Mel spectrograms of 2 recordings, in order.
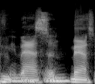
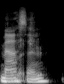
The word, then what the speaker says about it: Masson: I forget how to pronounce his name, but Masson. – Thank you. – Or Mason. – I think it's Masson. Two S's. – Masson. – Yeah. So pronounced like the Orson Welles wine. Okay, great. Like Paul Masson wine.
